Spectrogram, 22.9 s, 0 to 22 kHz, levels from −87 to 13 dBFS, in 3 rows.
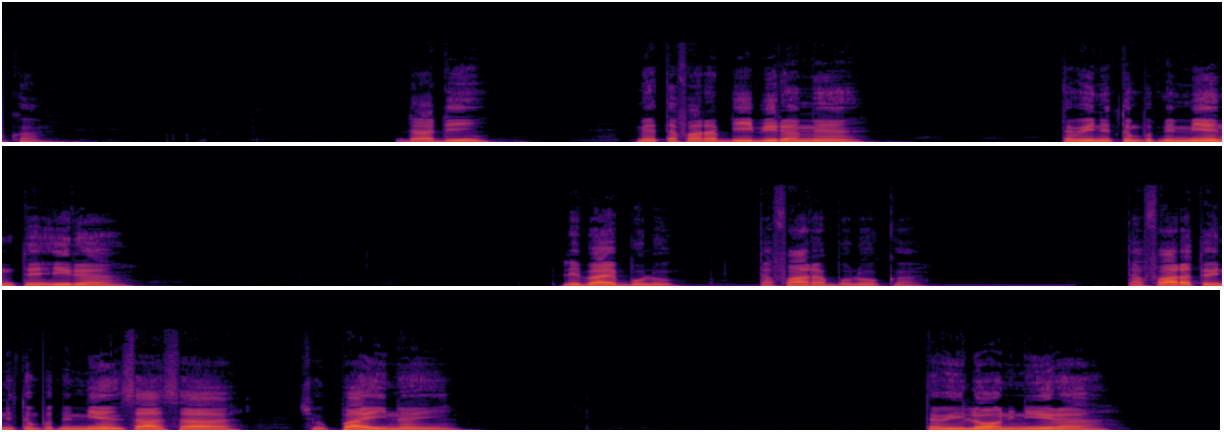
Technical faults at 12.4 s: mains hum

